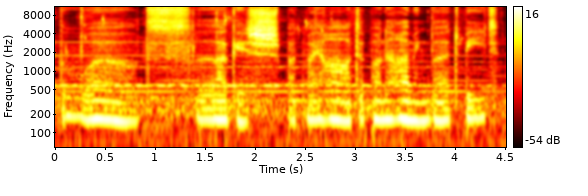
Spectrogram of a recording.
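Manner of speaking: ordinary delivery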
